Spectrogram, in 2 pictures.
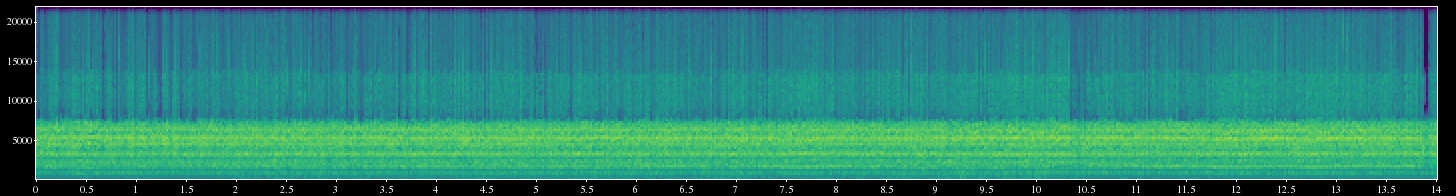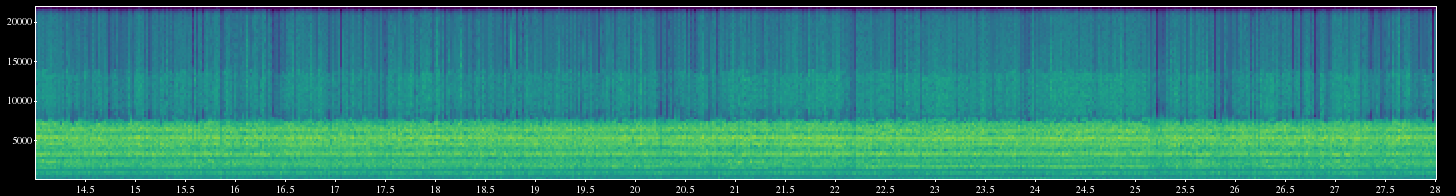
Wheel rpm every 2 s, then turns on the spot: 230, 230, 230, 230, 230, 240, 230, 230, 230, 230, 230, 230, 230, 230.
none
